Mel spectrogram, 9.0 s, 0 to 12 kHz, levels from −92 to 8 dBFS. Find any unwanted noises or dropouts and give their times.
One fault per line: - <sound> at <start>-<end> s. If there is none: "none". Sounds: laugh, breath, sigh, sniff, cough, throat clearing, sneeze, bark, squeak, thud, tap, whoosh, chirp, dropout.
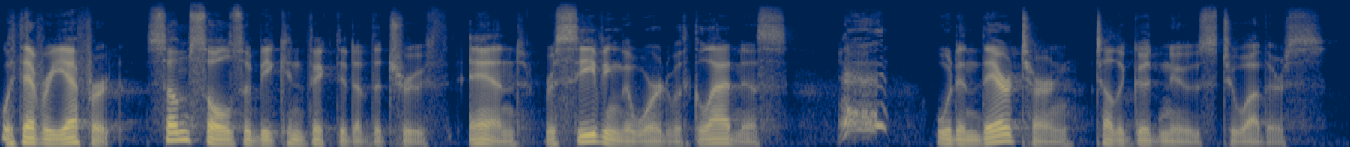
- bark at 5.6-5.9 s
